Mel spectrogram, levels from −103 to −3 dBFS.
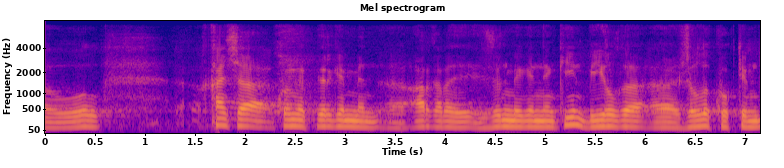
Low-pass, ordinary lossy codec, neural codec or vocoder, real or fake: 7.2 kHz; AAC, 48 kbps; vocoder, 44.1 kHz, 128 mel bands every 256 samples, BigVGAN v2; fake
